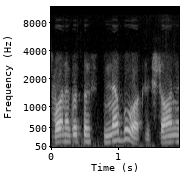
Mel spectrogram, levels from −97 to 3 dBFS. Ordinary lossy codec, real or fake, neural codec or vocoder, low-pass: AAC, 48 kbps; real; none; 9.9 kHz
